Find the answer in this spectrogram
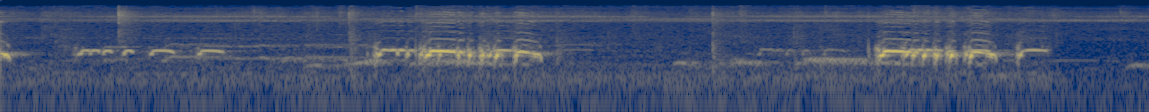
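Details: Local zebra dove, a lively caller, giving a lure call to draw replies: short trains of clipped cooing notes building into louder rolling bursts about every two seconds, with a constant high whine behind.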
